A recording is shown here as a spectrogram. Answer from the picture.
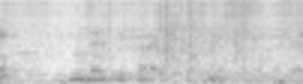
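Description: Quiet voices in a small room: soft, low talk between louder remarks.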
